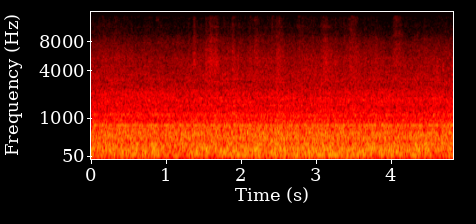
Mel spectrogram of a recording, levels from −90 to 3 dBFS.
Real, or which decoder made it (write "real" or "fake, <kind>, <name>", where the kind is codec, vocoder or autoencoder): real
